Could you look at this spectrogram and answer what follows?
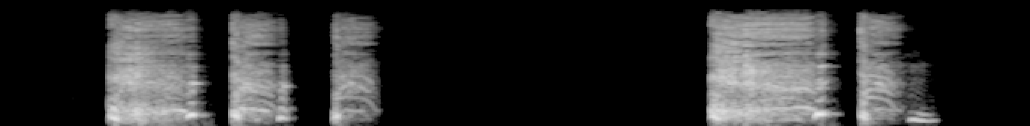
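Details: Repeated coughing: five loud, harsh coughs in two bursts, three then two, with a quiet pause between.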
